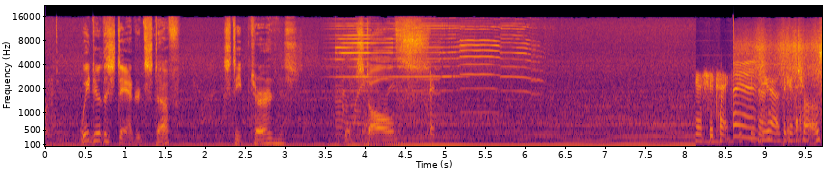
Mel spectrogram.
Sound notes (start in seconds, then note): 4.5 plane engine rumbling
